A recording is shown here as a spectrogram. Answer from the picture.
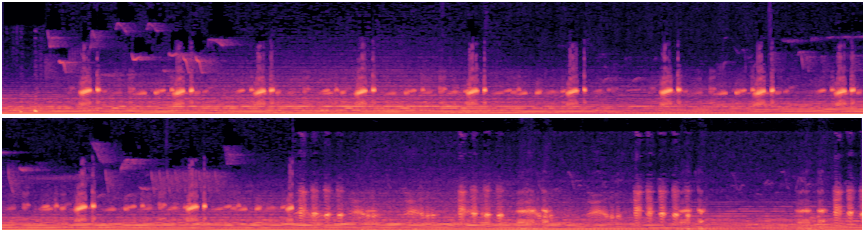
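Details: Frog calling: short, sharp, clicking croaks repeated about once a second with varying spacing, growing denser and more irregular toward the end, over a continuous soft musical background.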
